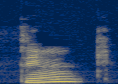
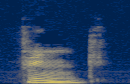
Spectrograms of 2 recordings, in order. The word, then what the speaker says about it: think: Dites le think sans normalement et ensuite redites think en mettant votre langue entre vos dents et vous allez voir la différence. Enfin, vous allez surtout entendre la différence. On regarde think, think. Vous voyez, vous entendez bien la différence. La première, je l'ai mal dit parce que j'ai pas mis ma langue entre mes dents et la deuxième, j'ai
